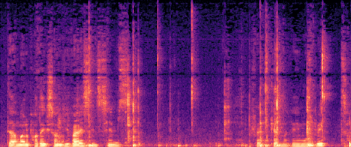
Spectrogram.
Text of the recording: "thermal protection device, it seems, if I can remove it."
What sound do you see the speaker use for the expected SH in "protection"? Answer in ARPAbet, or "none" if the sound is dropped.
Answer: S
